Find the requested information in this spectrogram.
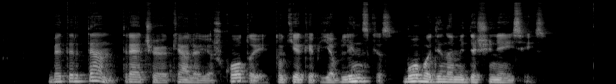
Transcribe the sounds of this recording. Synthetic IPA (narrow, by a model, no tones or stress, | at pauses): bʲɛt̪ɪɾt̪ʲɛnt̪ʲɾʲæːt͡ʃʲoːjoːkʲæːlʲoːjiɛʃkoːt̪oːjɛɪt̪oːkʲiɛkɐɪpjɛʋʲlʲɪnʲsʲkʲɪsbʊʋoːʋɐd̪ʲɪnɐmʲɪd̪ʲɛʃʲɪnʲɛɪsʲɛɪs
